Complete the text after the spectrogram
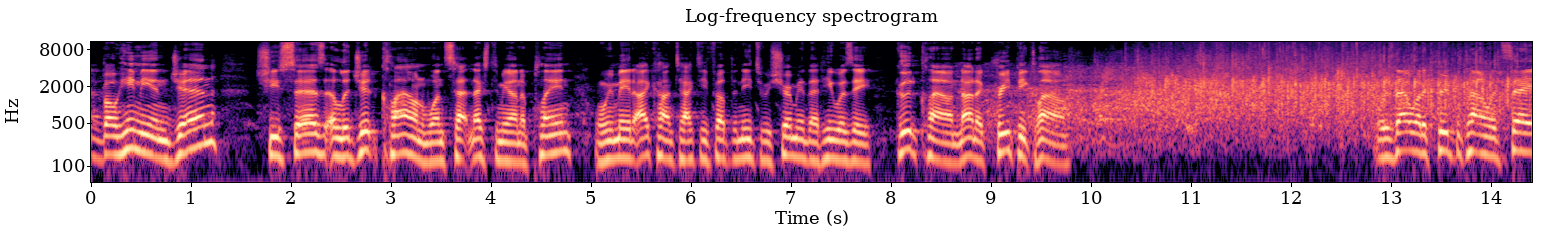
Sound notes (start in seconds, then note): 8.7 laughter and applause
